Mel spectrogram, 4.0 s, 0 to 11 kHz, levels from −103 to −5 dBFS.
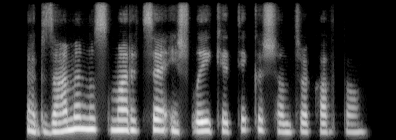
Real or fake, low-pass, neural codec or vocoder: fake; 9.9 kHz; codec, 24 kHz, 0.5 kbps, DualCodec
